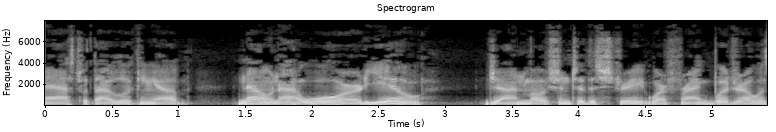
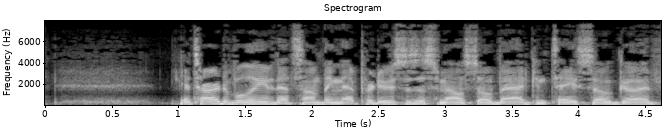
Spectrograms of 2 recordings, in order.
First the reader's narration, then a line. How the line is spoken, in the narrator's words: Frank called out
